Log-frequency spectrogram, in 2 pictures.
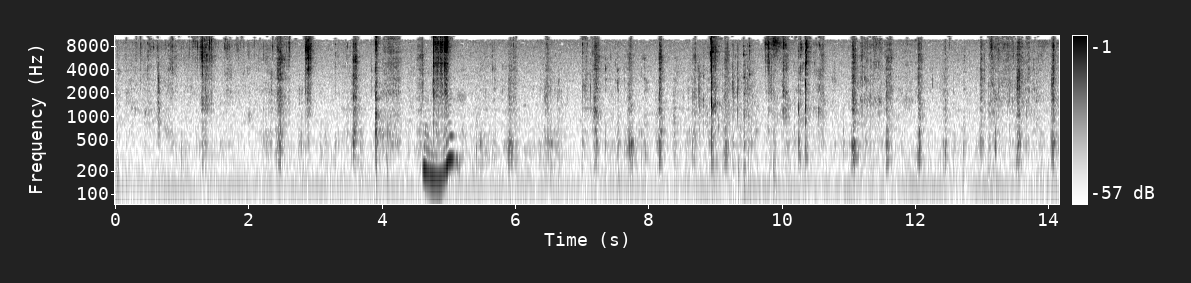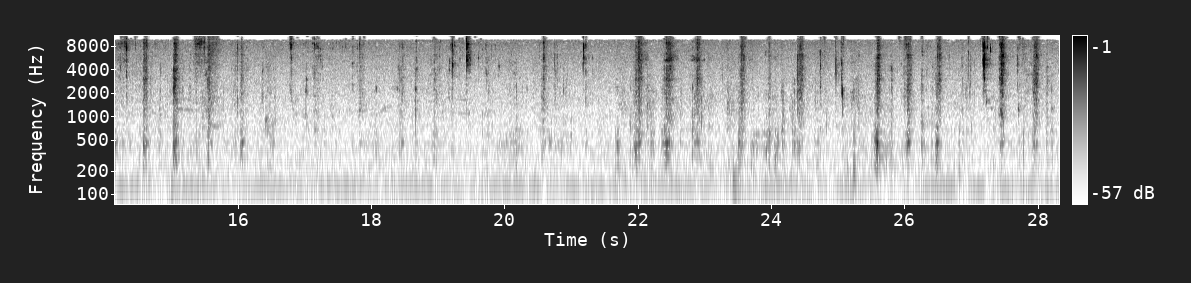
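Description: Close-up mouth sounds of eating a spicy baby cuttlefish salad wrapped in fresh leaves: crisp crunching and wet chewing, with many small irregular clicks and smacks. A short, loud vocal sound about five seconds in.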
